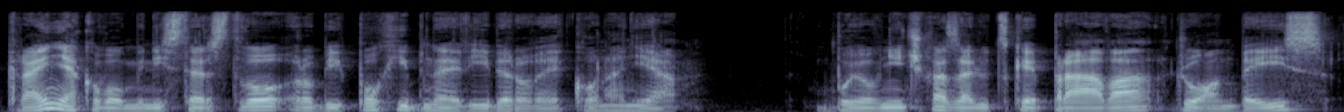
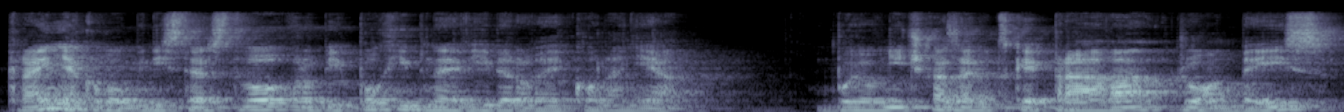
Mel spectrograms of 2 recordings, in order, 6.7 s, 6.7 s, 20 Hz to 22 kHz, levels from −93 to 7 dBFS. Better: first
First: none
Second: room echo; slight; dies away in 0.6 s

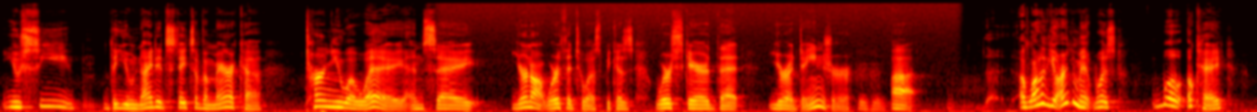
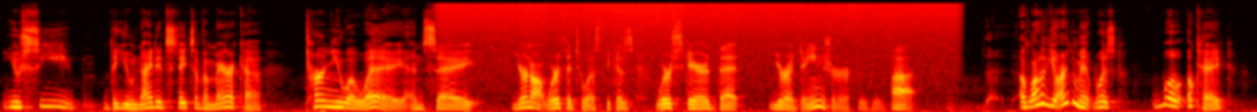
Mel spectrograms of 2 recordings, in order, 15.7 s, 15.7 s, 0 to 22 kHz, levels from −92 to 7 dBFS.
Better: first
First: hiss; faint; from 5.5 to 12 s; 25 dB below the speech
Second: hiss; loud; from 5.5 to 12 s; 7 dB below the speech

